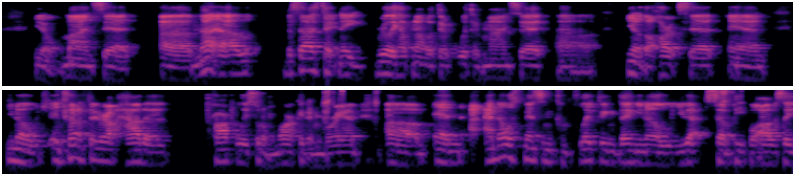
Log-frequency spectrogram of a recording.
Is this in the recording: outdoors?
no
